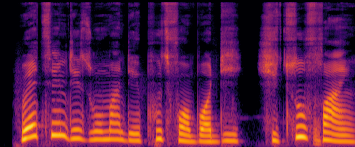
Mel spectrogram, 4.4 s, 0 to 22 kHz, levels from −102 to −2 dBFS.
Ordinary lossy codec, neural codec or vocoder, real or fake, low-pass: none; none; real; none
